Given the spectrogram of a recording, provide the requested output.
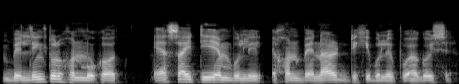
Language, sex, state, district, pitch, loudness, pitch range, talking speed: Assamese, male, Assam, Kamrup Metropolitan, 100 Hz, -16 LUFS, 95-110 Hz, 105 wpm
